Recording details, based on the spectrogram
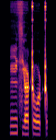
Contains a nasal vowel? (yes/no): yes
